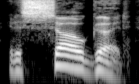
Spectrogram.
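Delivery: emphasis on so good. Promoting a business with a phone number: emphasis on so good. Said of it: "Notice when I say so good, I put the emphasis".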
